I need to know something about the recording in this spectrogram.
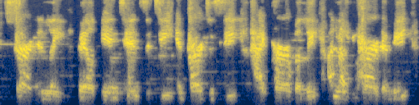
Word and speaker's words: hyperbole: what bewitching means the next literary device is hyperbole yep I said it right hyperbole it's a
